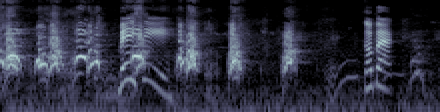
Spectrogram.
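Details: Macy, a Yorkshire Terrier, trades barks with the neighbour's two dogs: high yappy barks, some with rising and falling pitch, in quick irregular bursts about every half second.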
